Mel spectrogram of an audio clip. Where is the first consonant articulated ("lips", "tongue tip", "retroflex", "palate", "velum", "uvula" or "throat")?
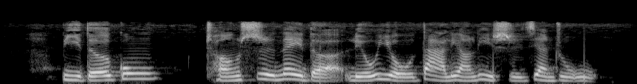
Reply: lips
